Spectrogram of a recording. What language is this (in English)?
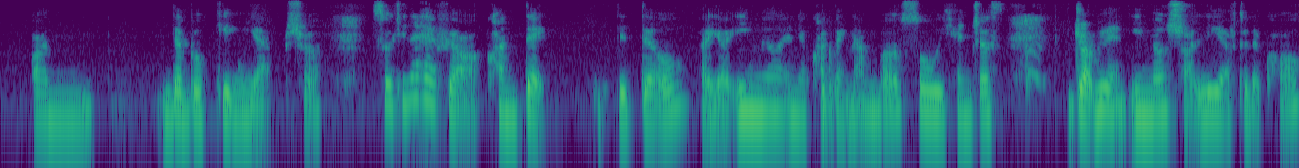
English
